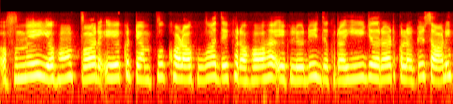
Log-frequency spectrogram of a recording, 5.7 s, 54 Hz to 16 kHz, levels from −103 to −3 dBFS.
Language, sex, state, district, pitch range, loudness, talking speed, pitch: Hindi, female, Madhya Pradesh, Dhar, 215-240 Hz, -15 LUFS, 200 wpm, 225 Hz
